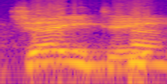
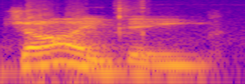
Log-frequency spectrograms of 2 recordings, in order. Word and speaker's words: Jai D: Not that JD, because that's how you mispronounce it, but Jai D.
